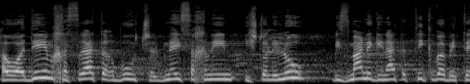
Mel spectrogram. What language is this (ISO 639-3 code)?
heb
